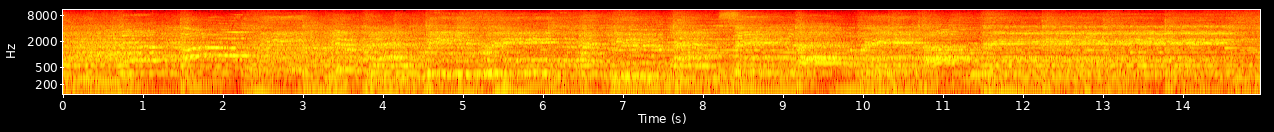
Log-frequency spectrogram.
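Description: A choir singing gospel music with instrumental accompaniment, steady and full throughout.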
